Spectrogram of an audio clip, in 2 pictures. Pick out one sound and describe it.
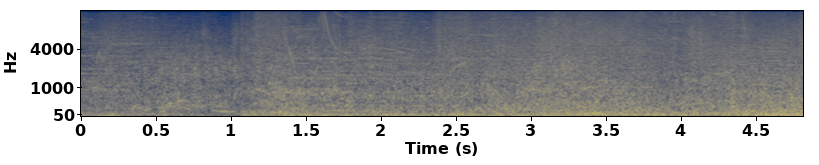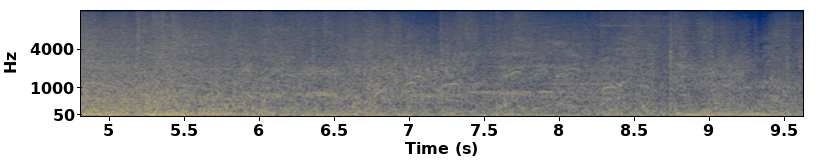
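Game weapons clash and strike with sharp hits.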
